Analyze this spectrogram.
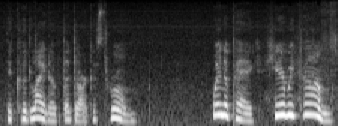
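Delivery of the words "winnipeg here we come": high, loud gleeful cheer; storybook children's rallying cheer. A narrator's reading. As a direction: cheer the arrival like excited children. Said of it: "the children cheered".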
